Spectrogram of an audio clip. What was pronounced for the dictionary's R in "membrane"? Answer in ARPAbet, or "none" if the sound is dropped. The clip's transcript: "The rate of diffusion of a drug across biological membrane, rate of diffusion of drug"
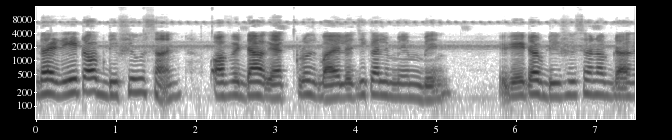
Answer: none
